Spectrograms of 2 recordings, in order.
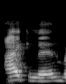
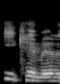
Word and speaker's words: Ikemen: It looks like Ikemen, but it's Ikemen.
